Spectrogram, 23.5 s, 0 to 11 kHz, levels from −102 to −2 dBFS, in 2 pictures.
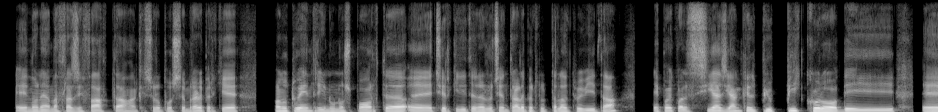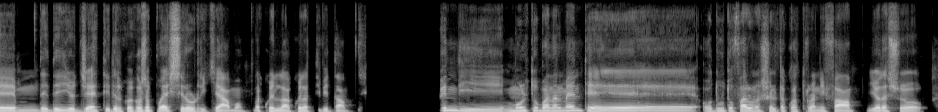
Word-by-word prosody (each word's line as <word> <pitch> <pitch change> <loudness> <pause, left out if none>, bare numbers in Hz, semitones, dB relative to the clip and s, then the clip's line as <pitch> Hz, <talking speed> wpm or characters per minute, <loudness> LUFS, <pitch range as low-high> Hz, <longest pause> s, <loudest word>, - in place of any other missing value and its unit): e 115 +1 -2
non 125 0 -2
è 125 - +1
una 125 +1 -3
frase 120 0 -3
fatta, 110 +1 -1
anche 125 -3 -8
se 120 - -7
lo 115 - -3
può 115 - -7
sembrare. 125 +7 -2
Perché 115 -2 -1 0.4
quando 135 0 +2
tu 145 - -1
entri 145 0 +1
in 135 -1 -4
uno 130 0 -3
sport, 130 +3 -2
ehm, 125 -5 +4
cerchi 130 +3 -4
di 130 -1 -2
tenerlo 125 0 -1
centrale 120 0 0
per 120 - -4
tutta 125 0 -5
la 120 -1 +1
tua 120 +2 -4
vita, 110 -2 0 0.4
e 120 - -5
poi 150 -1 0
qualsiasi 140 +3 0
anche 145 +1 -1
il 140 -4 0
più 145 -1 +1
piccolo 140 -5 +6
dei, 115 -1 +2 0.3
ehm, 115 -2 +2
de 120 0 0
degli 125 0 +1
oggetti 130 +2 +1
del 125 -1 +1
qualcosa 145 +5 +1
può 135 +1 +2
essere 130 +1 +2
un 125 - +3
richiamo 100 -3 -1
da 105 - -4
quella 105 -3 +1
quell'attività 105 -1 -3 1.1
quindi, 155 -9 -1
molto 155 +3 0
banalmente, 115 - +1
ho 140 -1 -5
dovuto 135 +2 -4
fare 140 +1 +2
una 135 -3 -2
scelta 125 0 -5
4 125 0 -5
anni 115 -1 -3
fa. 105 +4 +2 0.2
Io 120 0 0
adesso, 115 - -1
125 Hz, 160 wpm, -24 LUFS, 115-135 Hz, 1.1 s, piccolo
